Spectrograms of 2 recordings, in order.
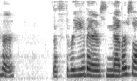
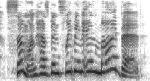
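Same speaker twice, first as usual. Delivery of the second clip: higher Mama Bear voice, a little louder; Mama Bear, lightly raised and higher; middle-sized voice; 6 semitones higher, 5 dB louder than usual. A narrator's reading. Mama Bear sees her bed used, higher voice. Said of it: "said in her middle-sized voice".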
